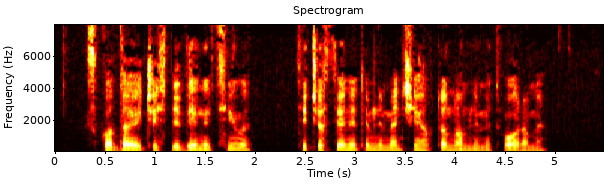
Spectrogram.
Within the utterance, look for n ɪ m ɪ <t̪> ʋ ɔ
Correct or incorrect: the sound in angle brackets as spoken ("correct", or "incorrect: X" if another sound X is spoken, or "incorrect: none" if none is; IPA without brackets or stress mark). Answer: correct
